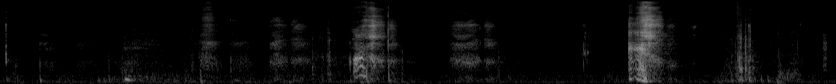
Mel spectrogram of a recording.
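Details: Baby sneezing: a run of small, airy puffs and two sharper sneezes, about three sneezes in eight seconds; sneezing.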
